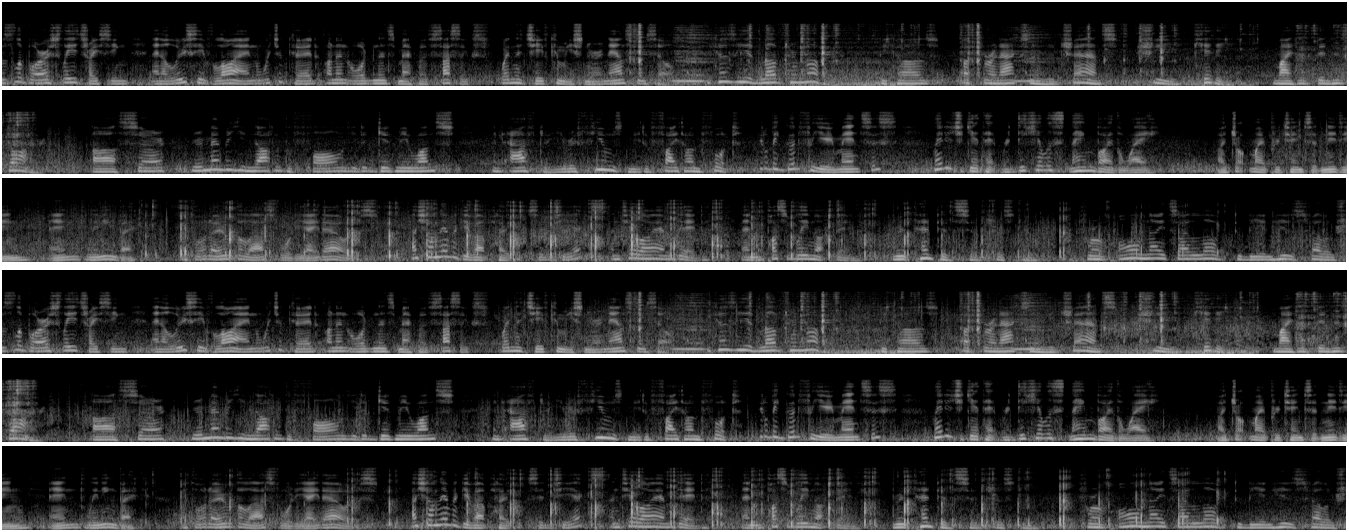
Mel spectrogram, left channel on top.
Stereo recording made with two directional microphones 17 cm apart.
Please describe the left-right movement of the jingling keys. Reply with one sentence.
You can hear the jingling keys move to the right.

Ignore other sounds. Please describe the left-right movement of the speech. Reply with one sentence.
In this clip you hear the speech stay put.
